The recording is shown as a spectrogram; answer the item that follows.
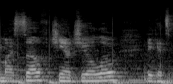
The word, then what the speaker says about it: Cianciolo: I have a hard-to-pronounce last name myself, Cianciolo. It gets mispronounced constantly, so I know what that's like.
